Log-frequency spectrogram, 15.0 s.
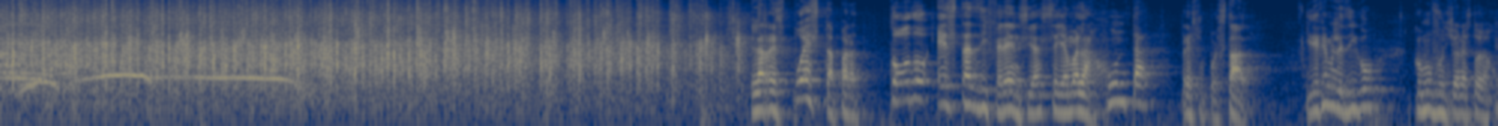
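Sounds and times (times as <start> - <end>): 
crowd applause: 0.0 - 7.5
speech: 7.5 - 14.9.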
